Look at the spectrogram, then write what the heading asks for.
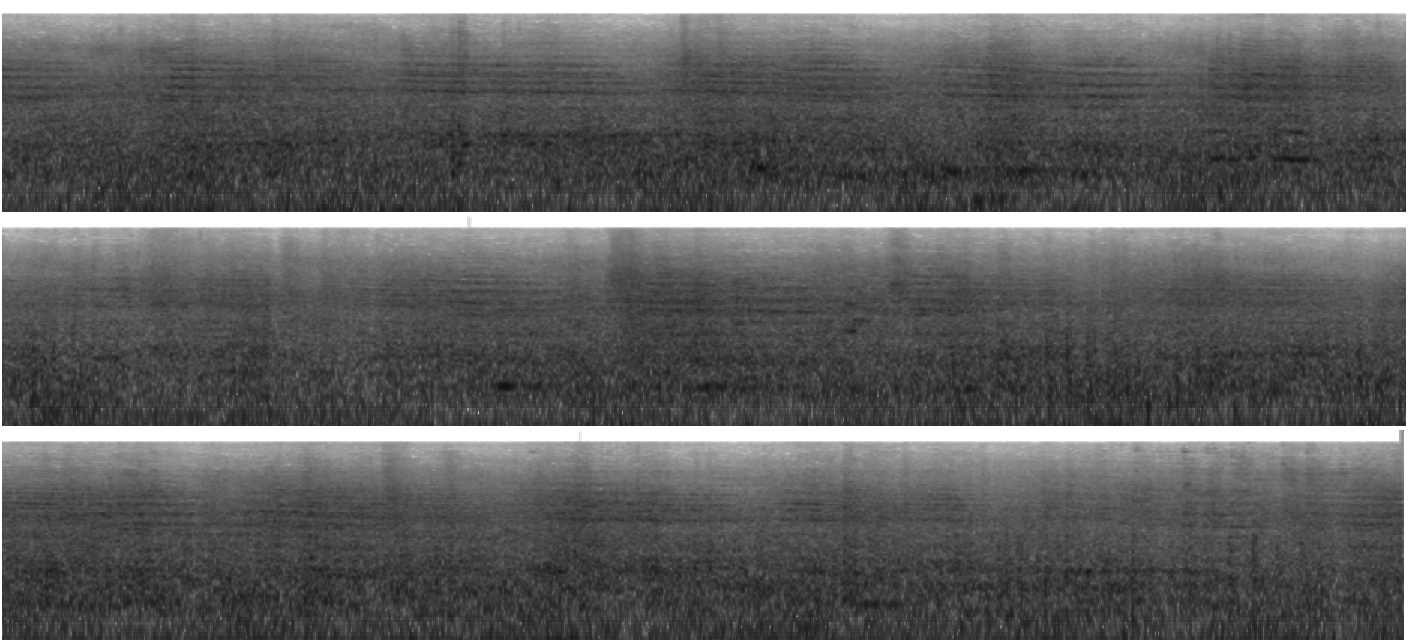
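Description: Autorack freight cars of a long train rolling past at trackside: a loud steady rumble, with a beat of passing wheel sets about once a second and a high metallic squeal that rises and fades with each one.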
